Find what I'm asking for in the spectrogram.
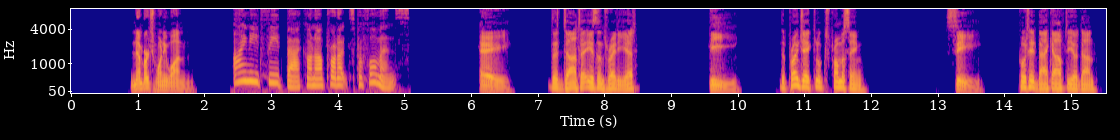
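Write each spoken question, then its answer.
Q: I need feedback on our product's performance.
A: A: The data isn't ready yet.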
